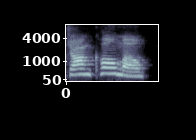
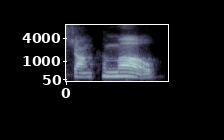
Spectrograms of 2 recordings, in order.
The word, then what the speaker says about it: Camo: Okay, if you want to pronounce it right, we've had the emphasis on the wrong syllable collectively as a free Karen Reed movement. So it's not John Como, it's John Camo.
